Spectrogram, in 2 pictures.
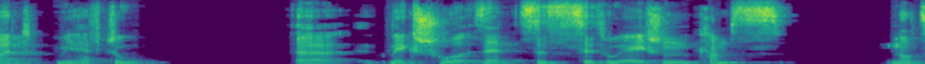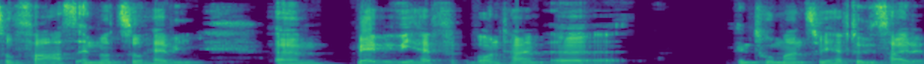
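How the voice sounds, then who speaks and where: A man with a German accent talks at a fairly slow pace and a medium pitch, with ordinary pitch variation, very even loudness and long, frequent pauses. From East Germany. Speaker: journalist. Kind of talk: debate on coronavirus measures. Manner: hesitant, halting.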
